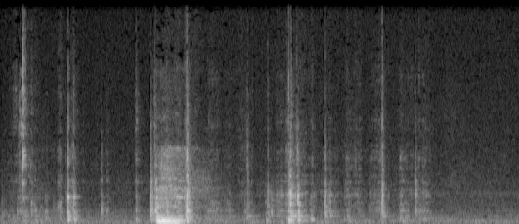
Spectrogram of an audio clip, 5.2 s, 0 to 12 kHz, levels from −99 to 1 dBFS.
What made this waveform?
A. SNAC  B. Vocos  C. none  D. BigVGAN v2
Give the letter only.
C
